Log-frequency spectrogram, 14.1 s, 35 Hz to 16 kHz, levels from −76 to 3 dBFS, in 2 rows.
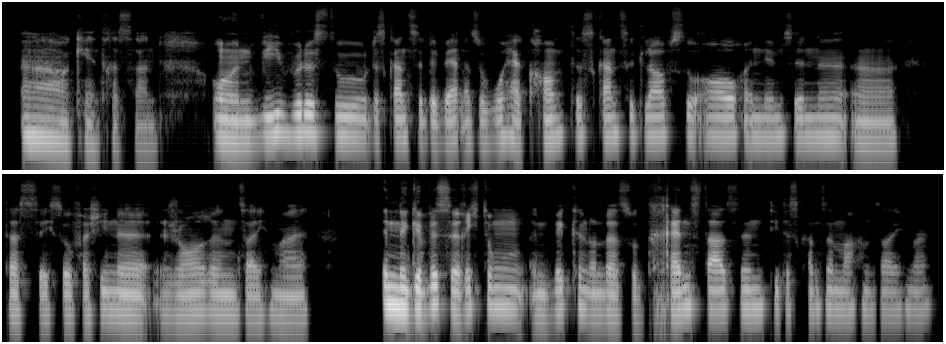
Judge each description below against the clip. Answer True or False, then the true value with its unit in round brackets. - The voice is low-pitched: True (115 Hz)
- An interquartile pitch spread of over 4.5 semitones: False (2.8 semitones)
